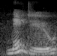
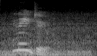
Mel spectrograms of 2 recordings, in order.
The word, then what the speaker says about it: Nedu: happens all the time naidu is not the way i would prefer to pronounce my name because it rhymes with doodoo thank you elementary school bullies they do rhymes with doo doo and so that whole thing happened but i was promptly informed and corrected that no honey in this family we pronounce it neidoo yay me but the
